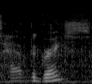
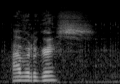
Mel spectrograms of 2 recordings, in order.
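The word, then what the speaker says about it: Havre de Grace: But some people told me how to say it's have de grace, have de grace, have de grace. I like grace. Close enough? How would you say it? Have de grace. Say it real fast and nobody looks at you.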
